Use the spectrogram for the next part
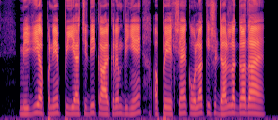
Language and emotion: Dogri, fearful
